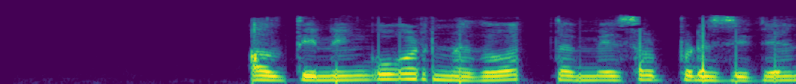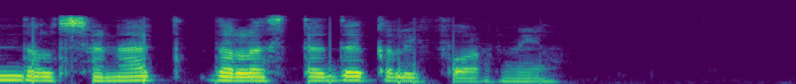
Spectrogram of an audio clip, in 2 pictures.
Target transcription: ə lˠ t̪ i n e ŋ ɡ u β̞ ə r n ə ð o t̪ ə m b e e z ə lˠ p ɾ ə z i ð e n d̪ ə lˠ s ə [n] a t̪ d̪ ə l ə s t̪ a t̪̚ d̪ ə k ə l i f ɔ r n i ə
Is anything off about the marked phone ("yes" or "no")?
no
